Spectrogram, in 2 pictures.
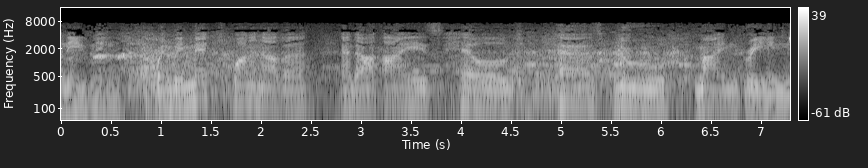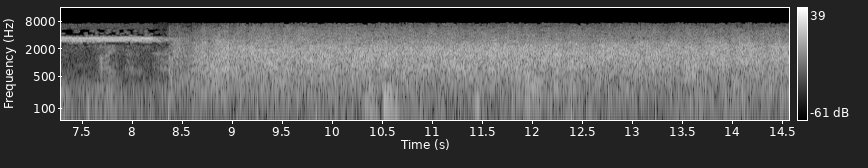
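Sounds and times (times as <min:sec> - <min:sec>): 
speech: 0:00.0 - 0:07.5
laughter: 0:00.0 - 0:08.1, 0:10.0 - 0:12.8
referee whistle blast ending the round: 0:07.3 - 0:08.4
crowd applauding: 0:07.7 - 0:14.5.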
